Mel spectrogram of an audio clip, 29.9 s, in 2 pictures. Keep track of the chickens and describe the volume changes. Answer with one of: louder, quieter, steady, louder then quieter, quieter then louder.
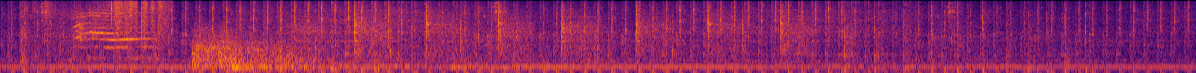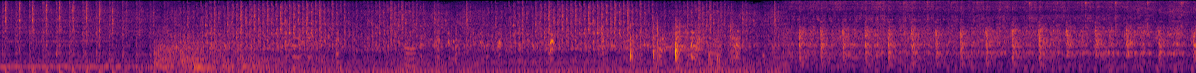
louder then quieter.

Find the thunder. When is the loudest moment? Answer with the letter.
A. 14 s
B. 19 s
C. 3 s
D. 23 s
C.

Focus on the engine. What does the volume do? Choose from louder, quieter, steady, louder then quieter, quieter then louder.
quieter.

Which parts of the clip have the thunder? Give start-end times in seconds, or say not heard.
2.4-5.0, 16.9-19.4.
